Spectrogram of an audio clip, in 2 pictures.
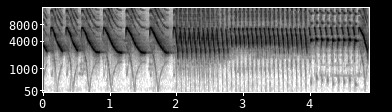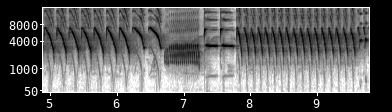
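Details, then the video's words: Canary (Kenari) in full long song as a master: series of downslurred whistles, rapid buzzing trills, more slurs, a harsh low buzz and a pure whistle, then another fast trill. "Kicau Burung Kenari 123 II LUAR BIASA GACOR PANJANG Cocok untuk Masteran"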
